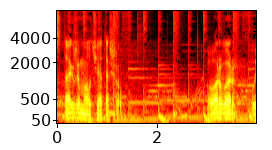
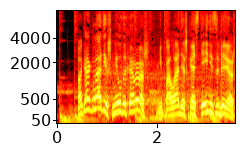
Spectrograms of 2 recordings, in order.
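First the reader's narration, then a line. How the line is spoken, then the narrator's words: Laughing. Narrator (Russian): рассмеялся охотник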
